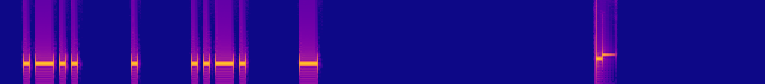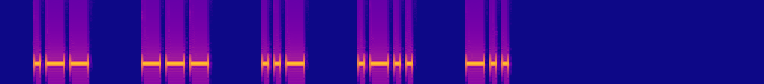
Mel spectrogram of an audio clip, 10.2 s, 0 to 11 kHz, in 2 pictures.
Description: Morse code, heard as a keyed tone, about 30 wpm, spaced as for 17 wpm, 700 Hz. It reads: LEFT WOULD
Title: 3x Character Spacing - Top 300 Words - 30wpm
